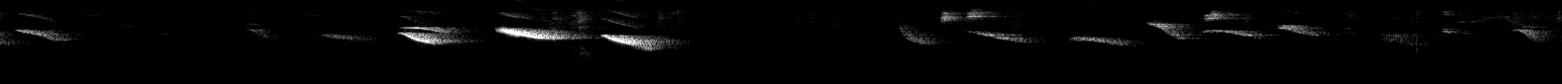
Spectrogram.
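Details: Caged green-winged saltator starting its song, giving a stream of clear whistled notes that swell into three loud falling phrases, then carry on as a softer string of rapid chirpy whistles.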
